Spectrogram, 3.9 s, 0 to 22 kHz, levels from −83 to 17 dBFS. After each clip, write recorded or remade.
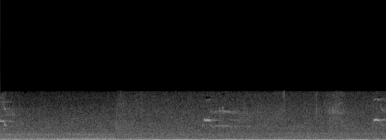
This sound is recorded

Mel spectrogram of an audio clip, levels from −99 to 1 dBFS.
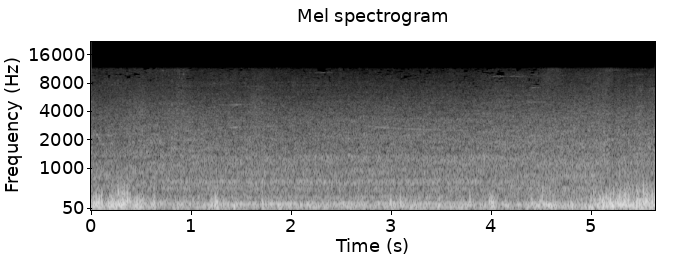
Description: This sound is recorded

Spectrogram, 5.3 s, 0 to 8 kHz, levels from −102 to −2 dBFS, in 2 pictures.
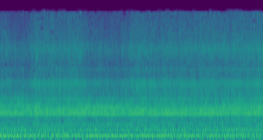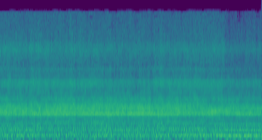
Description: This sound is remade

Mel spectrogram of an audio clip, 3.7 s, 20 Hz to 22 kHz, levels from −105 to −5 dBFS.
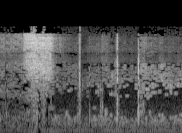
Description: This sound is recorded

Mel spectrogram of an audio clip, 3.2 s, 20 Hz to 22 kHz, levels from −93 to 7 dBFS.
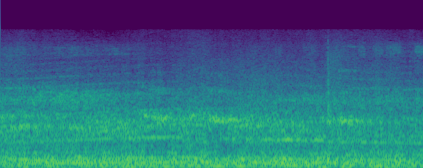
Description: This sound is recorded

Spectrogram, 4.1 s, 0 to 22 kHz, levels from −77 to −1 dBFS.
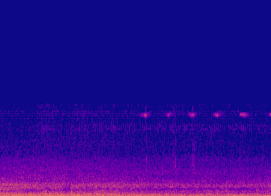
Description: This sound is remade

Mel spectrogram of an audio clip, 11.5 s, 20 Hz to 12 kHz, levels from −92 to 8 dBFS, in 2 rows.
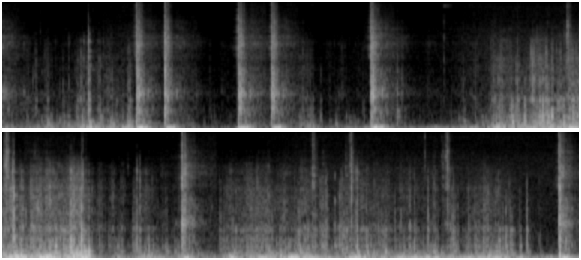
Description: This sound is remade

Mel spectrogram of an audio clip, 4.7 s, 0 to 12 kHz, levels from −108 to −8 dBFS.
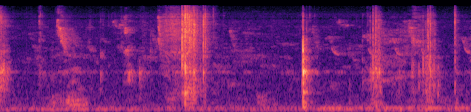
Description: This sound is recorded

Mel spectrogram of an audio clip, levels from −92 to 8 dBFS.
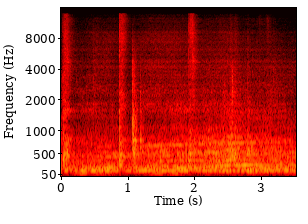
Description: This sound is remade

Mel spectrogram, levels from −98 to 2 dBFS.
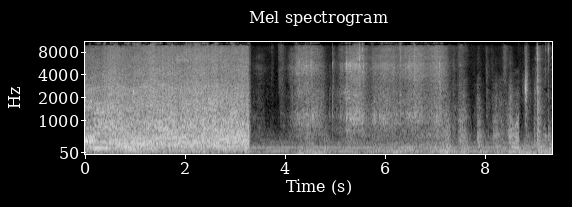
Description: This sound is remade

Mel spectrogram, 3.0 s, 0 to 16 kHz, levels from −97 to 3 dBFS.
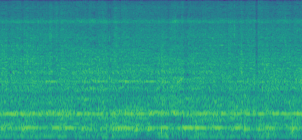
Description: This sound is remade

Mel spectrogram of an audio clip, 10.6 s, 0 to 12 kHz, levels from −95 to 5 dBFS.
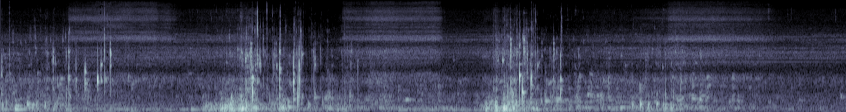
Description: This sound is recorded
